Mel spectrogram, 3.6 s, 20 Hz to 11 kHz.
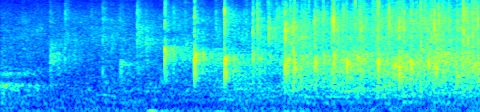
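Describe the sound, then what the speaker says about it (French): Scattered clapping that builds into steady applause from a crowd at a mayor's New Year greetings ceremony in Saint-Mandé, 2024, growing denser and louder toward the end. "c'était vivement applaudir"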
